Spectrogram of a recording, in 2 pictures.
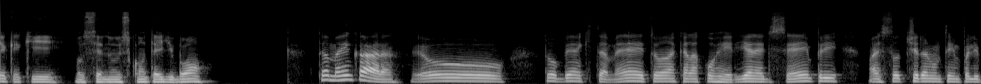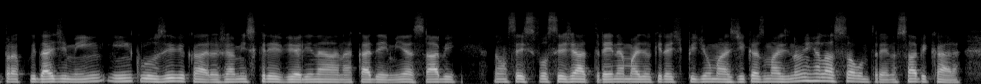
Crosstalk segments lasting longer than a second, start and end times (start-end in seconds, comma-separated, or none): none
